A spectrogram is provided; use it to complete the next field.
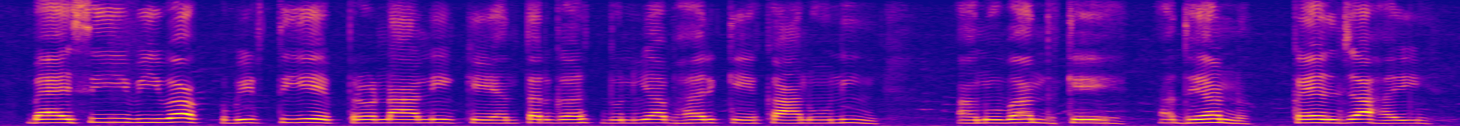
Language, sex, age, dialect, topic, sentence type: Magahi, female, 18-24, Central/Standard, banking, statement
